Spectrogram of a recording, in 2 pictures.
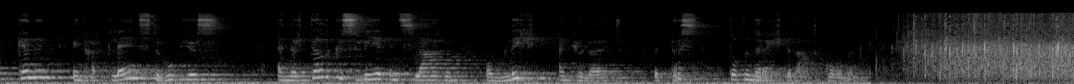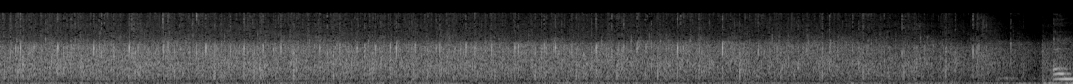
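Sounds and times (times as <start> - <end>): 
speech: 0.2 - 8.7
warm audience applause: 8.8 - 21.2.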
